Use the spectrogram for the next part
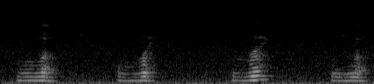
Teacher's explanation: The sides of your tongue are down for L, the sides of your tongue are more up for R. The lips are more rounded for R. They're more relaxed with L.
